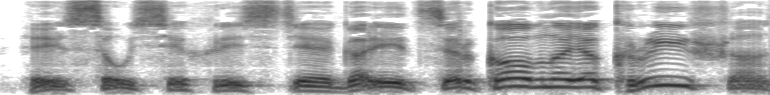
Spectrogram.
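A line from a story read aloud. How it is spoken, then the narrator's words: Alarmed shout. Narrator (Russian): закричал Лавранс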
